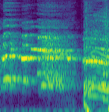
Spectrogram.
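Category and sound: bird, rooster crowing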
